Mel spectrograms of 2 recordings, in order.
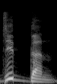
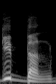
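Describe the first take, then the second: First: The word begins with a j sound. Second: The word begins with a hard g sound. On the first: This is the standard Arabic form. "খুবের শুদ্ধ আরবি হচ্ছে জিদ্দান" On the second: This is how an Egyptian speaker says it. "গয়েন দিয়ে"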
